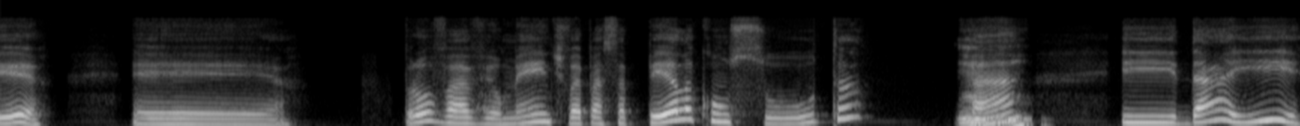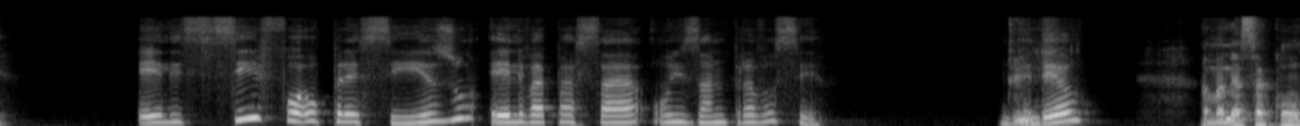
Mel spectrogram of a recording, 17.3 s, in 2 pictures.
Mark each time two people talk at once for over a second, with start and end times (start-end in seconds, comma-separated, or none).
none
